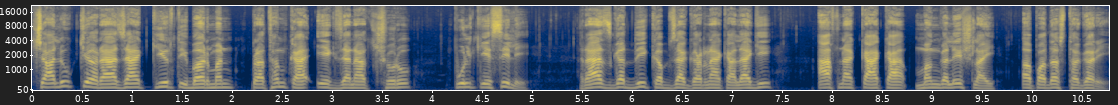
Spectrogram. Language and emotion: Nepali, neutral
